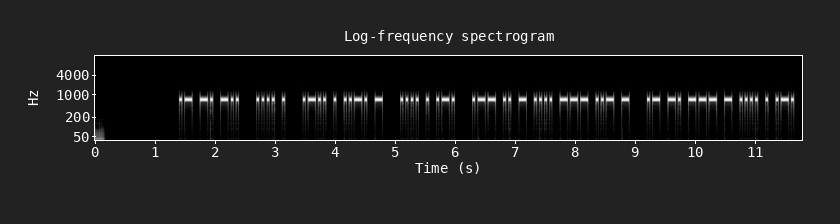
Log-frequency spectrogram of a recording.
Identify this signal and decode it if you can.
Morse code, heard as a keyed tone, about 28 wpm, 700 Hz. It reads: AND HE LEFT HER WITHOUT ANOTHER
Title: Sentences from Top 1000 Words - Review Part 3 - 28wpm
